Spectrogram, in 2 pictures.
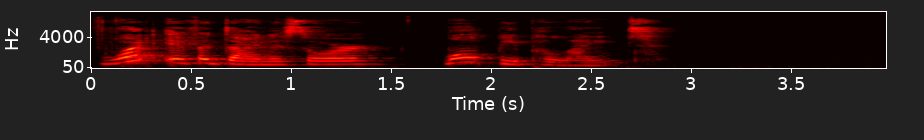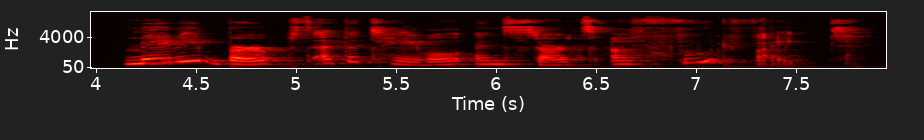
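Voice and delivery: ordinary delivery, nothing marked

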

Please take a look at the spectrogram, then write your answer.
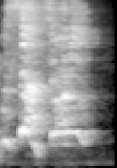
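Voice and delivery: playful squeak. Acted. Rocky teases his brother, silly high.

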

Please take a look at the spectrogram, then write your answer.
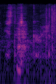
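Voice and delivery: soft breathy whisper, leaning in close. Real, not acted. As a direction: whisper it like a little secret about the cute cat. Cooing over cute cat stamp.

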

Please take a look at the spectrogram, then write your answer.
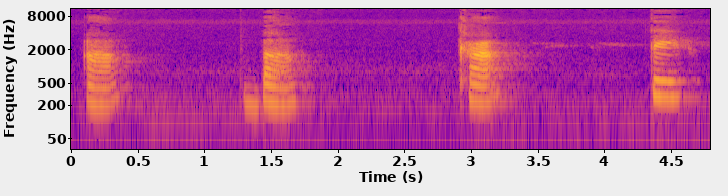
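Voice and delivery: "A, ba, ca, te" split into separate beats with pauses; counting syllables for kids. Shown as a demonstration. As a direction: tap out each syllable of "abacate" slowly. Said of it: "Eu vou levantar um dedo pra cada sílaba".

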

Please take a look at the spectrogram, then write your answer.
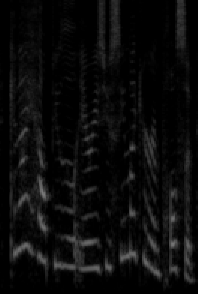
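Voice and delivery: a lightly voiced sugary Cancer; sweet Cancer. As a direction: talk down kindly to little Aries. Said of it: "And then Cancer goes".

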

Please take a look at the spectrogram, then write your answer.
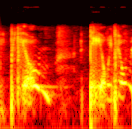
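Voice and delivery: "pium" agudísimo en falsete; efectos de sonido imitados. Retold or imitated. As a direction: imita disparos con la voz muy aguda. Imita los disparos del tráiler. (onomatopeya juguetona y chillona)

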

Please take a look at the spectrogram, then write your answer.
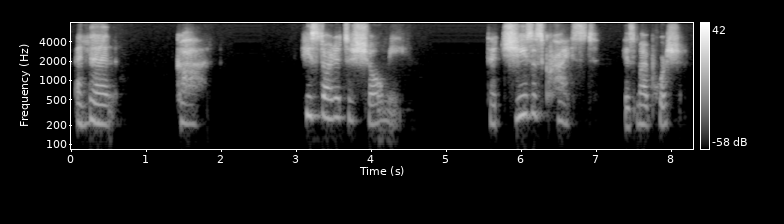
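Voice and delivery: soft near-whisper; hushed reverence. Real, not acted. Pastor revealing Jesus as her portion, whispered. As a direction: drop to a whisper for the key truth.

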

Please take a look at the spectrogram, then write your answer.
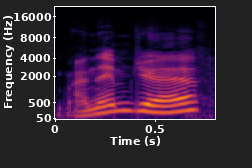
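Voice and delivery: put-on high-pitched comic Mexican accent; movie Mexican accent. Quoting Twenty-two Jump Street, comic Mexican accent. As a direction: quote the film in a Mexican accent, amused. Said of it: "the movie Twenty-two Jump Street, where he's like".

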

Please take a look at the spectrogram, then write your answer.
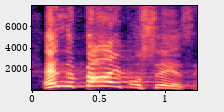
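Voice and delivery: high, loud pulpit cry; imitated preacher at full pitch; wound-up young preacher. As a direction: shout it like an overexcited preacher. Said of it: "He got all wound up".

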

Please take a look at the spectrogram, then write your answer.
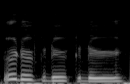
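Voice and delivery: put-on doofus mumbo; mock dopey voice. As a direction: babble like a dolt, jokingly. Mocking noise, then kidding.

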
